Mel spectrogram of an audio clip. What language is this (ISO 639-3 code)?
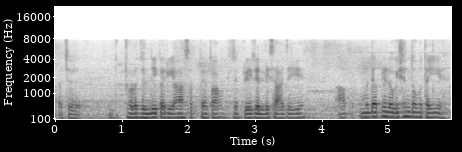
urd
